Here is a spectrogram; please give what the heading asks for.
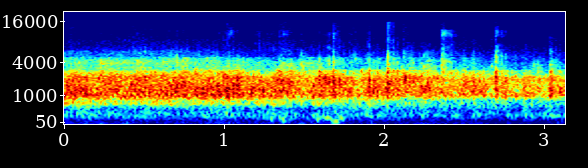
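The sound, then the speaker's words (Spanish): A church audience gives a round of applause during a service. The clapping is soft, dense and steady, with no single claps standing out. “Dale un aplauso fuerte al Señor.”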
